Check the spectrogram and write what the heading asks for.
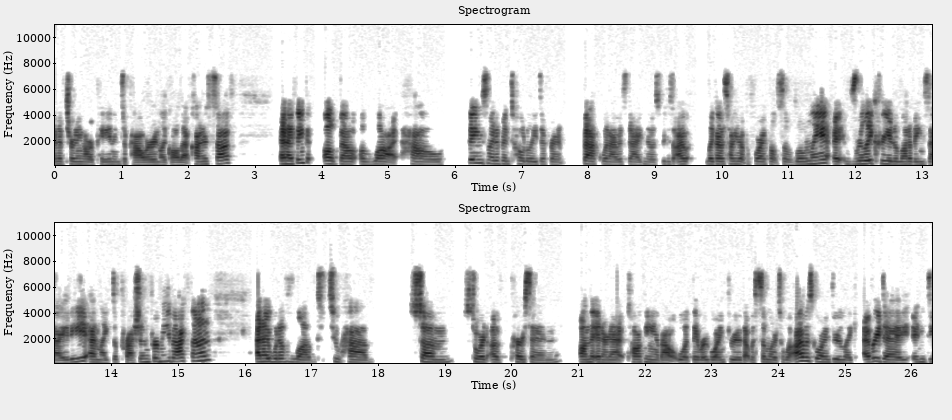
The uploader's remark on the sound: Bear with us while we sort through the audio issues LOL.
